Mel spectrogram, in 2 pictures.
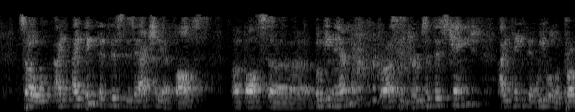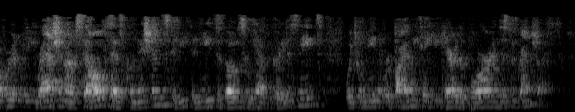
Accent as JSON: {"language": "English", "region": "Ohio", "country": "United States", "said": "and I'm from Ohio, we have an Ohio single-payer bill"}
